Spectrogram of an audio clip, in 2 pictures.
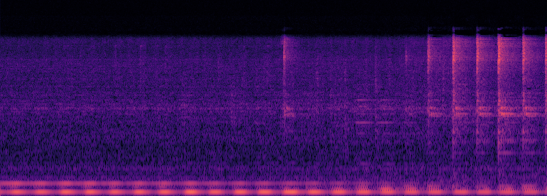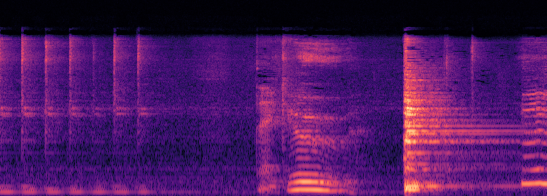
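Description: Electric guitar holding a low note that pulses about five times a second and fades away over about seven seconds, with a run of light clicks partway through. A short burst of voice follows, then a loud chord is struck near the end.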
